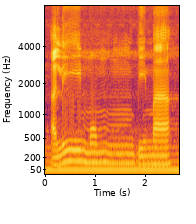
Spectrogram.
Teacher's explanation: Nah, ini dibaca iqlab, yaitu dibaca menjadi bunyi mim. Alimum seolah-olah ada mim matinya dan disertai dengan dengung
